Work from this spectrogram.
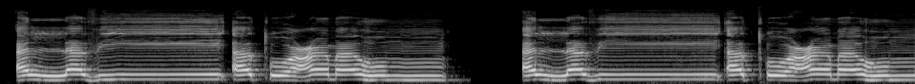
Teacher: اس لفظ میں آپ دیکھیں یہاں پر مد منفصل کی علامت ہے، تو اسے 2 یا 2.5 الف کے برابر کھینچ کر پڑھیں گے۔ یہاں پر میم ساکن کے بعد دوسری میم ہے تو یہاں پر غنہ بھی کریں گے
